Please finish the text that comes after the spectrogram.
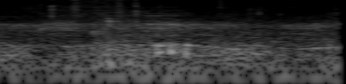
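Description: A high-flyer Kaldom pigeon of the Khulna line at a Jessore farm gives a brief, faint low coo, one short burst against quiet room ambience.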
